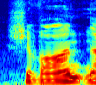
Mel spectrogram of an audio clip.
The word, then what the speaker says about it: Siobhan: Yeah, yeah, yeah it's spelled right? like S H I O B H A N. – Yeah, you're like yeah, Siobhan. Like nope.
